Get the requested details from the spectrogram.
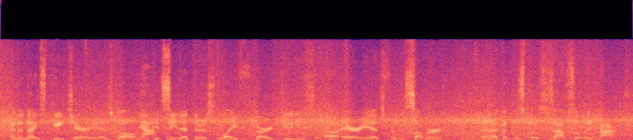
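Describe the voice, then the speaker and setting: Loud background noise fills the clip, yet the sound itself is dry with no echo. The pace is fairly quick. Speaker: travel vlogger. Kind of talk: casual vlog chat. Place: beach. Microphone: phone near.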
